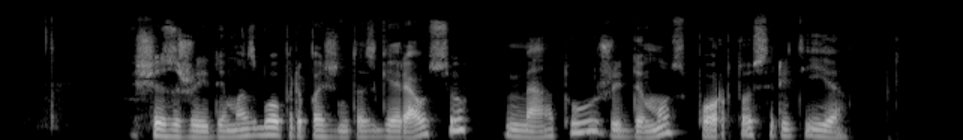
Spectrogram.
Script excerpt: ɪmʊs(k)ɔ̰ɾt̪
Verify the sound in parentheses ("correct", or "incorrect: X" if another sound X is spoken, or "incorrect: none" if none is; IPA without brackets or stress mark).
incorrect: p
